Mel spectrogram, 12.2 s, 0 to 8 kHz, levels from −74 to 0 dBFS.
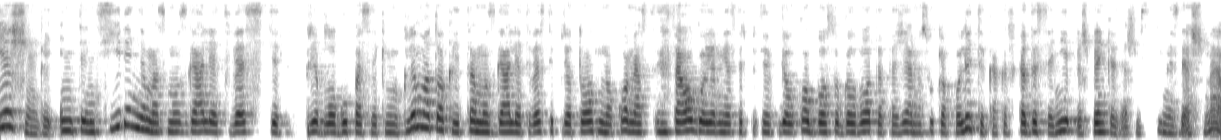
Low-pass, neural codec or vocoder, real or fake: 7.2 kHz; none; real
